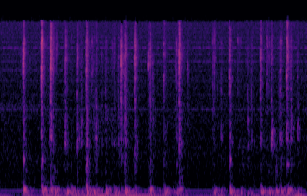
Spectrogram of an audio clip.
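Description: Typing on a computer keyboard while entering a chart title in a spreadsheet. Keys are struck in quick, uneven bursts with short pauses, close and clear, with no talking.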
